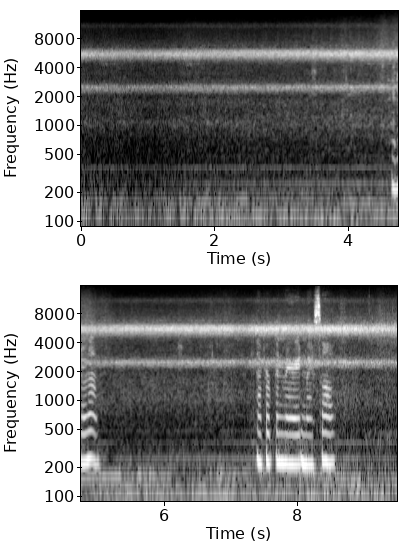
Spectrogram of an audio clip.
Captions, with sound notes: (crickets chirp) - I don't know. Never been married myself.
